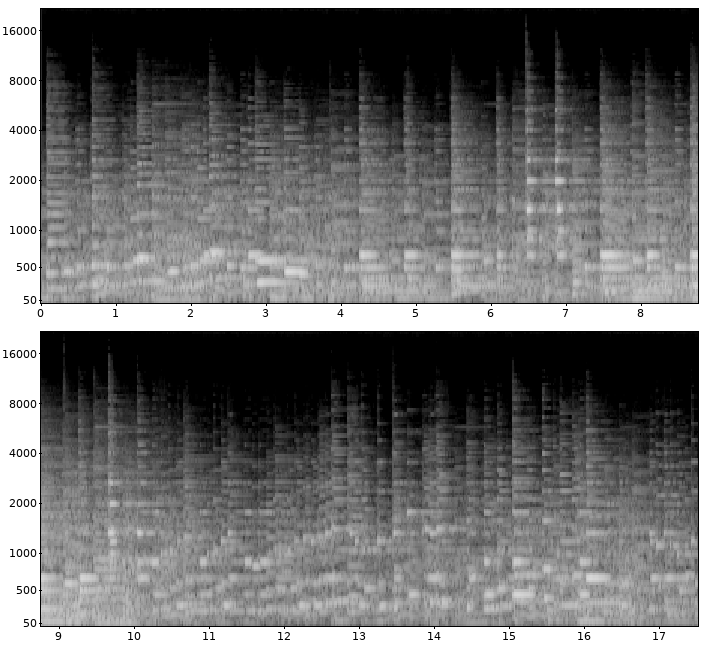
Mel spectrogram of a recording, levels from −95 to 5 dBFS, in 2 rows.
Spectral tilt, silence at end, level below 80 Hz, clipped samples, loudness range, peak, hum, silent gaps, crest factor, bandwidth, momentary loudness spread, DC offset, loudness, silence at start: -7.5 dB/octave; 0 s; -36 dBFS; under 0.1%; 6 LU; -2 dBFS; none; none; 18 dB; 9.4 kHz; 8 LU; under 0.1%; -20 LUFS; 0 s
